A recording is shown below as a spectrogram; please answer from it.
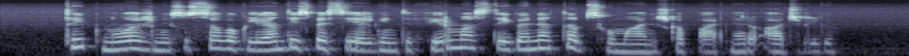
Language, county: Lithuanian, Panevėžys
